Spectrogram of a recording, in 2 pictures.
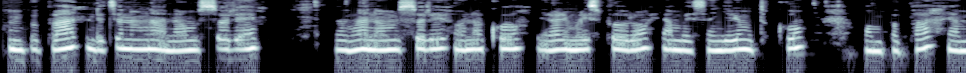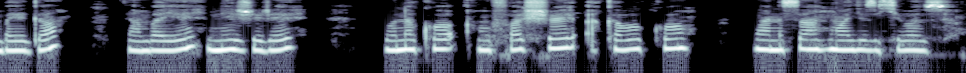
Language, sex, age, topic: Kinyarwanda, female, 18-24, health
